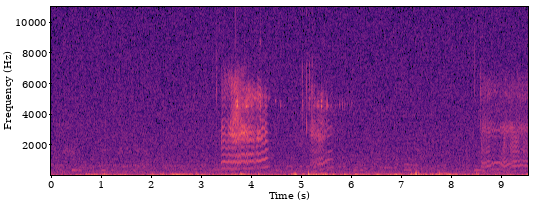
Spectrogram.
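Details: Cats, a Maine Coon tabby and a black cat named Chibi, give three short harmonic meows spaced a second or more apart. Low background rumble runs throughout.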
